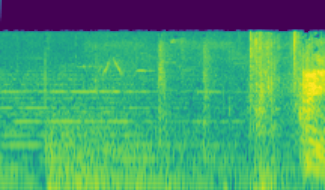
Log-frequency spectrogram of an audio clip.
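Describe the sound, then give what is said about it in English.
A man in a hooded sweatshirt opens a house's front door from the foyer: a few sharp clicks and knocks from the latch and handle, then a louder rattling swing toward the end, with no voices. “Eli slowly walks past the foyer staircase in a hooded sweatshirt and opens the door.”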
